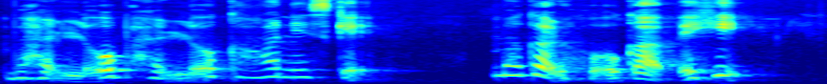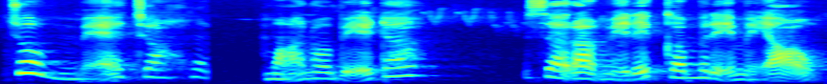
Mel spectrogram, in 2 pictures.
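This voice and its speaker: A cruel old mother-in-law bird from a cartoon played by a woman. She scolds and commands with open scorn. The voice is female, slightly husky and greedy in temper. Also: fairly high pitch, big pitch swings, takes it slowly, darkish tone, full character voice. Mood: bossy, scheming. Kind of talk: Hindi cartoon story acting.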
